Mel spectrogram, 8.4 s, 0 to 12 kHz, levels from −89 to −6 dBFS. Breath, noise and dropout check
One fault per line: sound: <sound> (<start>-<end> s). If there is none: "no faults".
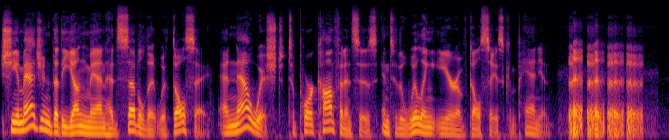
sound: laugh (7.1-8.1 s)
